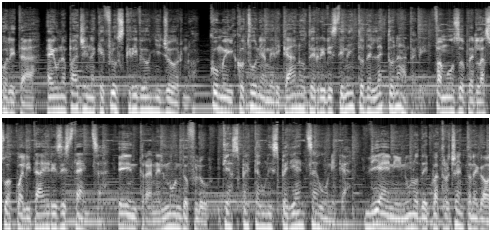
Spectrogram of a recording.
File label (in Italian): Naturale; FLOU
